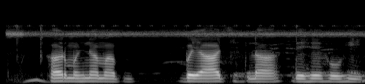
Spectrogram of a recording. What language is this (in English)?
Chhattisgarhi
